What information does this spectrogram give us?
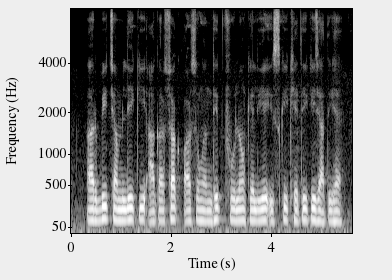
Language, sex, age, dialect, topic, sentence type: Hindi, male, 46-50, Hindustani Malvi Khadi Boli, agriculture, statement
